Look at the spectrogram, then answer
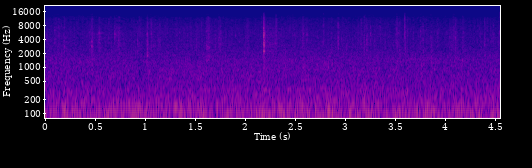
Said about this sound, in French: Il neige, il pleut en même temps.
